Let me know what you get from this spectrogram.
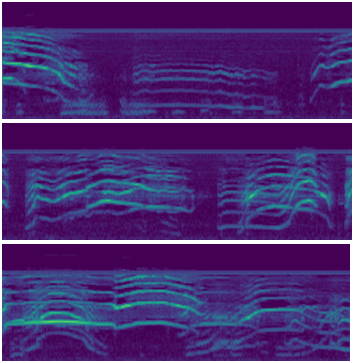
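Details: Six red wolf pups, a day short of one month old, howl with adults in the early morning at a wolf conservation center. Several overlapping high, wavering howls and yips rise and fall in pitch, with brief gaps between bursts.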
